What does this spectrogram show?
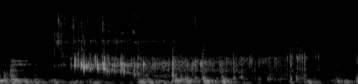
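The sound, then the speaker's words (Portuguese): Beer pours steadily into a glass, a continuous gurgling and fizzing stream of liquid lasting a few seconds, with no voices over it. “Ó, agora barulhinho é aqui, tem que ter.”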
